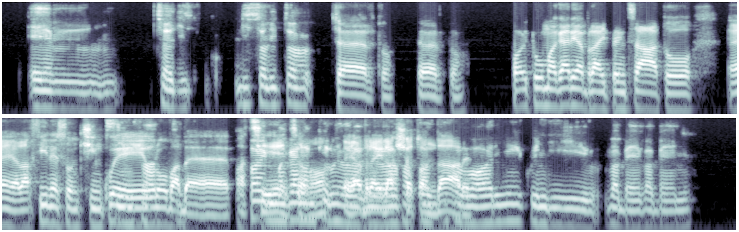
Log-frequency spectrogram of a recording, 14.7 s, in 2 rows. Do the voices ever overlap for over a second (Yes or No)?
Yes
